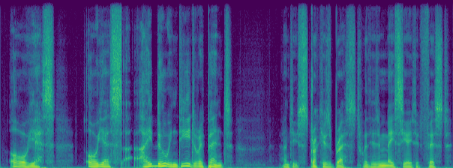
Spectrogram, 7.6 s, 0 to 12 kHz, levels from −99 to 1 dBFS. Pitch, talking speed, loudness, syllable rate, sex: 110 Hz, 135 wpm, -19 LUFS, 3.9 syllables/s, male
